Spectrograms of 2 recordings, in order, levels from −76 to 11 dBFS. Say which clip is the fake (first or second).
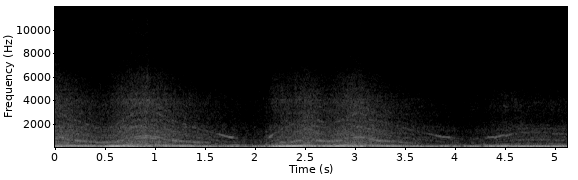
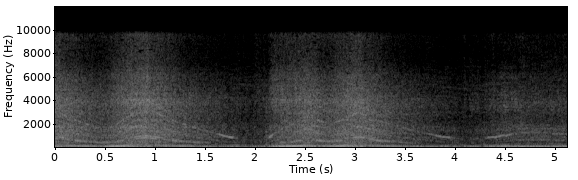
first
